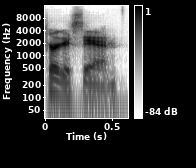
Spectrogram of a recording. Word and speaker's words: Kyrgyzstan: Or is it Kyrgyzstan? Yes. Kyrgyzstan.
